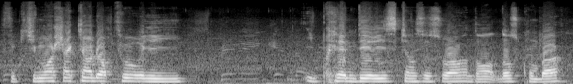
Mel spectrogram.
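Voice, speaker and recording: A man's voice: mid-range voice, monotone, normal speed. A man working as a wrestling commentator, calling the action play-by-play and exclaiming at big moves.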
